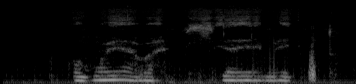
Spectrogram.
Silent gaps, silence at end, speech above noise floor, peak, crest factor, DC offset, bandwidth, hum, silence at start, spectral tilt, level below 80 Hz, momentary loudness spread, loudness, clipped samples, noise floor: none; 0.1 s; 23 dB; -22 dBFS; 16 dB; under 0.1%; 16.5 kHz; 50 Hz at -50 dBFS; 0.05 s; -5 dB/octave; -62 dBFS; 8 LU; -38 LUFS; under 0.1%; -60 dBFS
